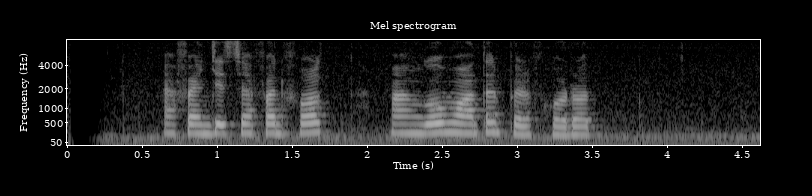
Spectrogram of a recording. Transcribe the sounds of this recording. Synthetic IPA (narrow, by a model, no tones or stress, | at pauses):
ʔɛfɛɲd͡ʒɪt̪̚st̪ɛfanfɔlt̪̚ | maŋɡomɔnt̪ənb̥ɛlfɡɔɾɔt̪̚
